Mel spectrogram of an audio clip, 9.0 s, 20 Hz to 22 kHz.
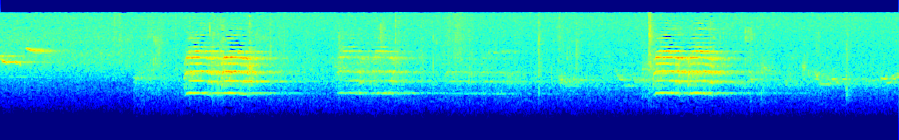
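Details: Rose-breasted Grosbeak at Hartwick Pines, Michigan, USA, 20 May 2023, giving three sharp, squeaky notes a few seconds apart, each a brief harsh burst, over a steady background hiss.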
